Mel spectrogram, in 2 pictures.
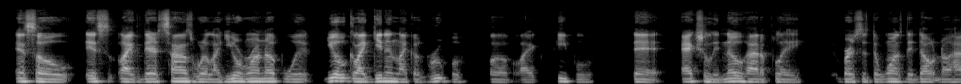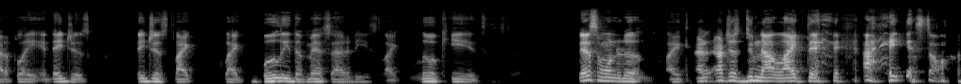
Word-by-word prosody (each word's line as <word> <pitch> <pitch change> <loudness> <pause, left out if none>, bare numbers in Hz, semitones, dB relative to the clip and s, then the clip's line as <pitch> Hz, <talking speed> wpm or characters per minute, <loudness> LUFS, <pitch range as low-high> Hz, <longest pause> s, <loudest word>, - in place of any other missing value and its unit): And 135 -1 +4
so, 120 -5 +1
it's, 135 +2 +2
like, 120 -3 +3
there's 125 +2 +3
times 135 -1 +2
where, 125 0 -3
like, 115 +1 -6
you'll 135 +2 0
run 135 +1 0
up 135 0 -1
with 120 -1 -9
you'll 150 +2 +2
g 145 - -6
like, 125 -3 +4
get 140 0 +5
in, 135 -1 +3
like, 120 -1 -4
a 115 - -9
group 140 +4 -8
of 115 -1 -13 0.3
of, 110 -2 -10
like, 110 0 -11 0.2
people 125 -4 -8 0.4
that 120 -3 0 0.2
actually 125 -2 +1
know 135 +4 -1
how 125 -1 +1
to 110 - -6
play, 110 -1 -11 0.4
versus 125 +1 -3
the 120 - -8
ones 125 +1 -3
that 115 -2 -7
don't 125 -1 -5
know 115 - -8
how 115 -1 -4
to 105 - -10
play, 115 0 -9
and 110 - -10
they 125 - +2
just 115 -5 -8 0.5
they 140 - +2
just, 130 -4 -1
like - - -2 0.3
like 110 -2 -5
bully 135 +4 +1
the 125 -4 -4
mess 125 +2 -4
out 115 -1 -8
of 110 - -16
these, 115 +1 -19
like, - - -13 0.2
little 135 -1 -1
kids. 125 -7 -8 0.9
That's 200 -2 +9
one 165 -2 0
of - - -4
the 135 -1 -1 0.3
like, 120 -2 -8
I 145 +3 +2
I - - +7
just 175 -5 0
do 180 - +3
not 155 -3 +7
like 150 0 +6
that, 160 -2 +6 0.4
I 200 - +7 0.2
hate 190 +1 +5
that - - +1
song. - - -3
125 Hz, 220 wpm, -22 LUFS, 115-140 Hz, 0.9 s, That's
